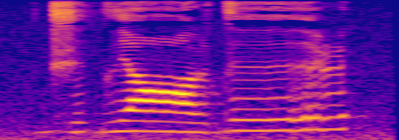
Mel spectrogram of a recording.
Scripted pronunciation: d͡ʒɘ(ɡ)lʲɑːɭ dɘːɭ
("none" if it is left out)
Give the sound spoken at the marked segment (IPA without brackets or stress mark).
ɡ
